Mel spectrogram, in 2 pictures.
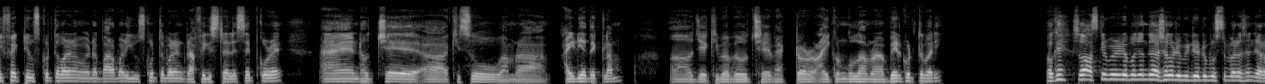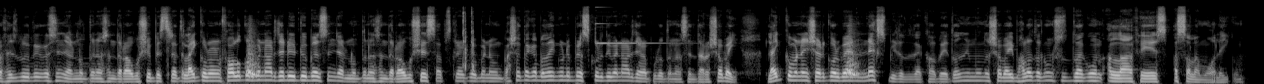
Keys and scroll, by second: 12.9 ctrl+s, 15.3 ctrl+s.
